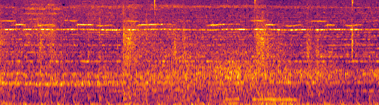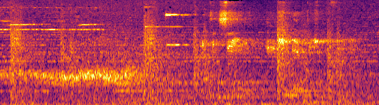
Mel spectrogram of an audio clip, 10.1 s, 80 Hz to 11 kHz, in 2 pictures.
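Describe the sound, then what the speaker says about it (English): A tram in Max Payne 3 slows down with steady rumble and metallic wheel squeal, continuous and close throughout, with faint sounds layered over the rolling noise. "The tram was slowing down, and I'd only just gotten on board."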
